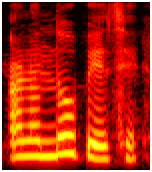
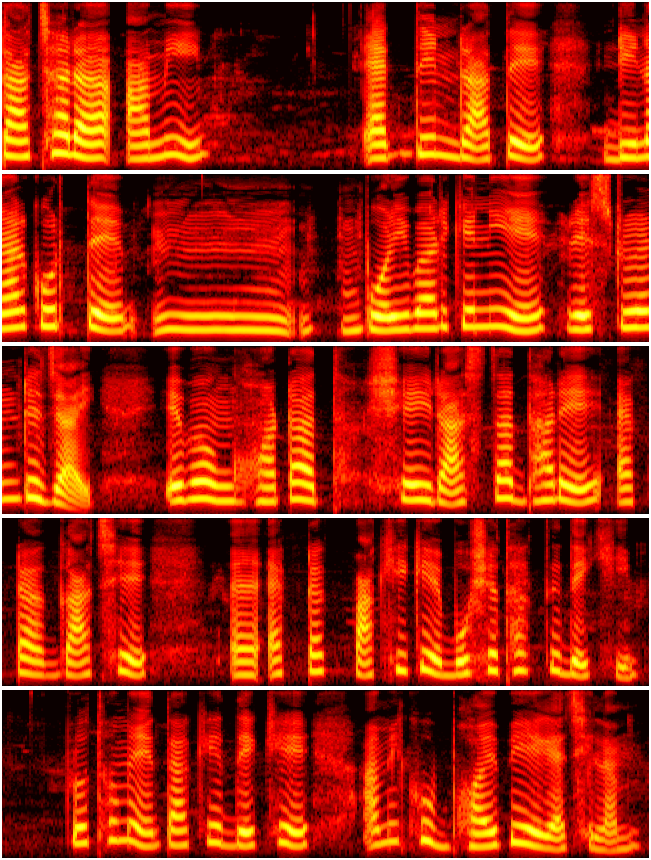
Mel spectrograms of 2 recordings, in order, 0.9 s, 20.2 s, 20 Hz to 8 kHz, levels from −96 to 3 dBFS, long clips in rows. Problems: background sounds at intervals, background conversations at intervals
